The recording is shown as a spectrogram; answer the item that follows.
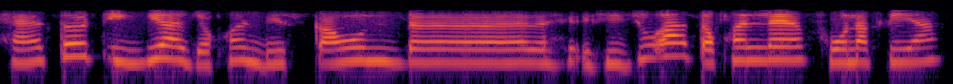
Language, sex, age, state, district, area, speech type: Santali, female, 18-30, West Bengal, Bankura, rural, conversation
